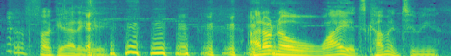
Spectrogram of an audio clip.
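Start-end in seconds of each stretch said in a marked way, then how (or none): 0.0-2.5 slow, drawn-out line broken up by laughter; laughing. Real, not acted. Cohost echoing the bedtime quote, laughing. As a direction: laugh the words out slowly.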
